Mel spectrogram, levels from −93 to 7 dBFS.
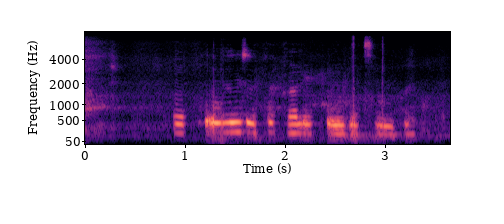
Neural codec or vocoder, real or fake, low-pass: autoencoder, 48 kHz, 32 numbers a frame, DAC-VAE, trained on Japanese speech; fake; 7.2 kHz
